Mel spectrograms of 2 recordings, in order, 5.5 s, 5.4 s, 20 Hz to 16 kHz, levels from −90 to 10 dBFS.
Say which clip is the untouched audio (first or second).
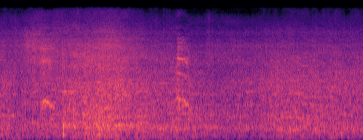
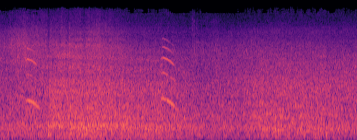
second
